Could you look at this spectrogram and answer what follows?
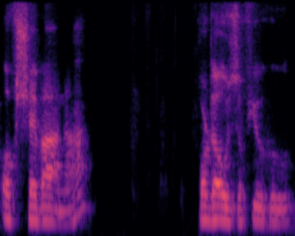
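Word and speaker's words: שווא: Shva at the beginning of the word is shevana, is pronounced shva. So pronounce it. Pronounce it in the very word shva. You should say sheva berosh milah, sheva na.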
